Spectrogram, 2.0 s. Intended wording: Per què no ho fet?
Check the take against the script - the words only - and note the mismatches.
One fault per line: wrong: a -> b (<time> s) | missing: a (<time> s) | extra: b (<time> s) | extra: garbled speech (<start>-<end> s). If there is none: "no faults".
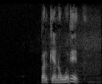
no faults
